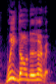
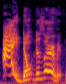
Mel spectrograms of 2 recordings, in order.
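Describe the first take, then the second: First: Said in the usual way. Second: High emphatic crack on "I". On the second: Real, not acted. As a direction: voice jumps up and breaks in protest. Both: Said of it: "My voice cracked".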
